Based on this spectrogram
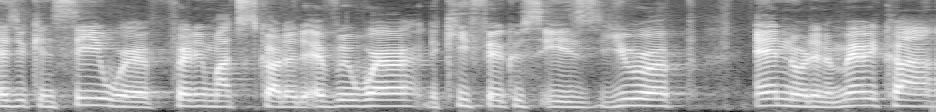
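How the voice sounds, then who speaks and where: A man in an Israeli accent with a fairly high pitch, a monotone, flat intonation and a fairly quick pace. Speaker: UX researcher. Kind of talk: conference talk. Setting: stage with audience. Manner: halting, many fillers.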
